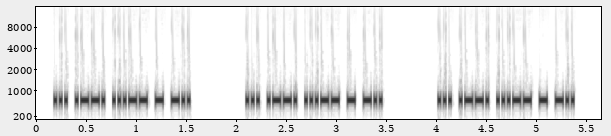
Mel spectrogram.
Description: Morse code, heard as a keyed tone, about 46 wpm, 700 Hz. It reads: SP3TD SP3TD SP3TD
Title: DXCC-100 Call Signs - 5 Characters - Repeated 3x - 45wpm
